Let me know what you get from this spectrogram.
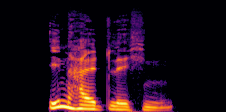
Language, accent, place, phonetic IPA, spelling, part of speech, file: German, Germany, Berlin, [ˈɪnhaltlɪçn̩], inhaltlichen, adjective, De-inhaltlichen.ogg
- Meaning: inflection of inhaltlich: 1. strong genitive masculine/neuter singular 2. weak/mixed genitive/dative all-gender singular 3. strong/weak/mixed accusative masculine singular 4. strong dative plural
